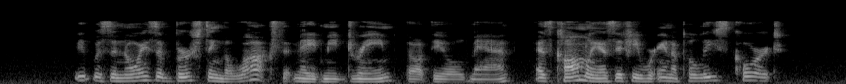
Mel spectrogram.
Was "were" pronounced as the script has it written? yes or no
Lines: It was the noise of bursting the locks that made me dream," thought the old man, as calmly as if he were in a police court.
yes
